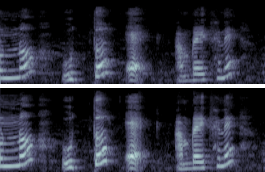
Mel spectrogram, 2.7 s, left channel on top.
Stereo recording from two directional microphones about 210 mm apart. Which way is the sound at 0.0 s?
50° right (ahead or behind).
